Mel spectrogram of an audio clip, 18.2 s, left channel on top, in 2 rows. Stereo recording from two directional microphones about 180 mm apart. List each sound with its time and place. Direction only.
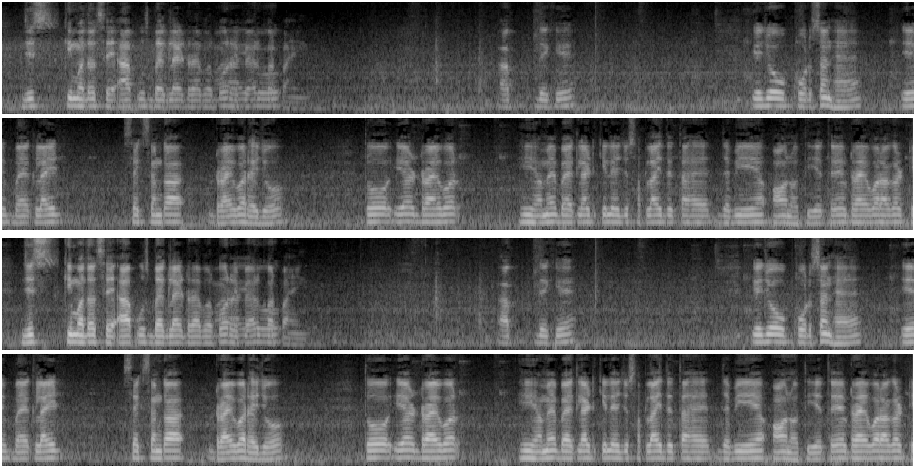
0.2 s speech: 70° right (ahead or behind)
4.9 s speech: 25° right (ahead or behind)
7.5 s speech: 20° right (ahead or behind)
